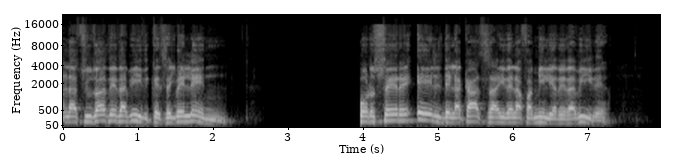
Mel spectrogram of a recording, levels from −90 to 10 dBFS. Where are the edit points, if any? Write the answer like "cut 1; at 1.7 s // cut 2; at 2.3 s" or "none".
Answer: cut 1; at 1.5 s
